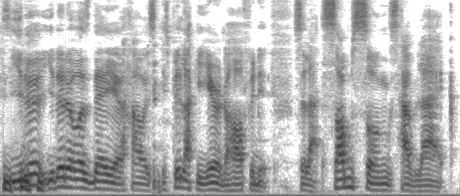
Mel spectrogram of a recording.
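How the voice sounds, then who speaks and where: A young man with a London roadman accent, chatting casually with a friend in slangy, sweary, animated banter. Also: lowish voice, quick pace. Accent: London, roadman slang style. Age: young adult.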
